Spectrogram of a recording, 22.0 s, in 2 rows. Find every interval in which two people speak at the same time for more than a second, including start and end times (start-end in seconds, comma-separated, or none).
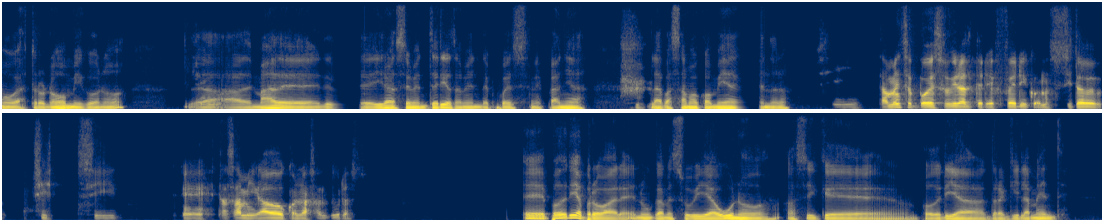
none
